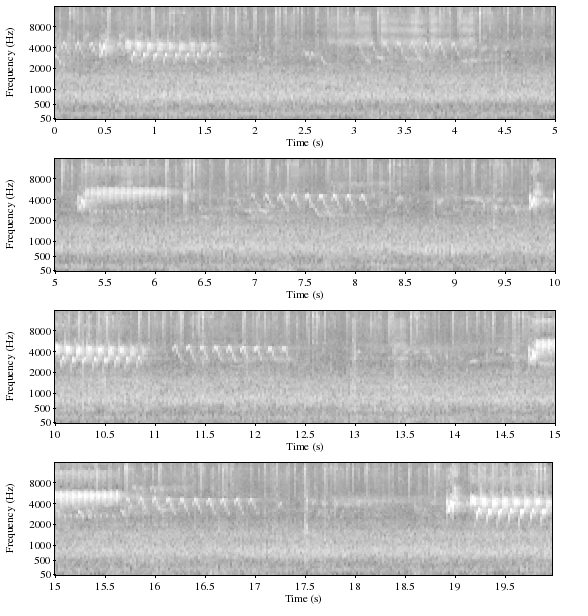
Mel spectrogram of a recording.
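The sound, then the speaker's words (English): Birds chirp and sing in repeated short bursts of bright, high notes over a steady outdoor hum, some calls clear, others fainter. “The birds seem happy.”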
